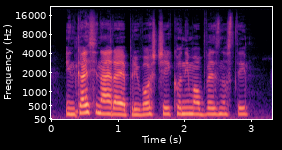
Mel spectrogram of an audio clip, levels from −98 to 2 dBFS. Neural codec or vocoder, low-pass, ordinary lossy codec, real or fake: none; 19.8 kHz; none; real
